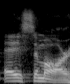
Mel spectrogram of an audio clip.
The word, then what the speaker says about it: ASMR: Nej, men det uttalas på ett annat sätt. Vänta. – Ellen? Ja? Vad heter det här när man pratar nära micken? Så här viskande och äter skit. ASMR heter det.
